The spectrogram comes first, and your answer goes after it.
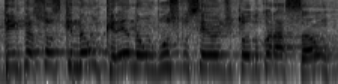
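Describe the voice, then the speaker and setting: A man's voice: extremely high pitch, fairly even intonation, fast. A male pastor from Brazil preaching a fervent sermon, often asking his congregation "amém?". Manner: fervent preaching, addresses listeners as "querido", asks "amém?". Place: church sanctuary. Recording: echoey church hall, faint music.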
